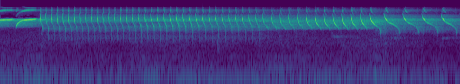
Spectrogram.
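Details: Canary song: a long, fast trill of evenly repeated high notes that runs for several seconds, then slows into a few separate downward-sweeping notes at the end.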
